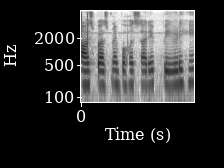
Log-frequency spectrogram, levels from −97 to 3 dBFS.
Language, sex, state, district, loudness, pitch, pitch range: Hindi, female, Punjab, Kapurthala, -21 LUFS, 190 Hz, 185-195 Hz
